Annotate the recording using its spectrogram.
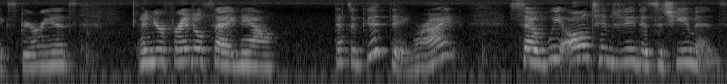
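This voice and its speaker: The speaker uses lively intonation with a Texan accent. Room echo is audible in the recording. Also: woman. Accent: Texan American. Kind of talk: talk to camera. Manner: conversational.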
